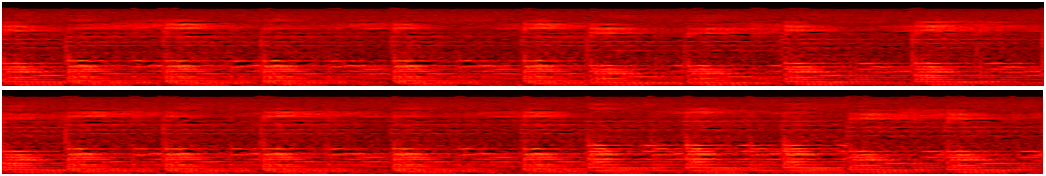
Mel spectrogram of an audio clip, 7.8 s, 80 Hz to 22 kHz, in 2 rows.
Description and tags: Cass 011 A 4thMonth Loop02
While looking through my old tapes I found some music I made on my Amiga computer around 1998/99.
This tape is now 14 or 15 years old. Some of the music on it was made even earlier. All the music in this cassette was made by me using Amiga's Med or OctaMed programs.
Recording system: not sure. Most likely Grundig CC 430-2
Medium: Sony UX chorme cassette 90 min
Playing back system: LG LX-U561
digital recording: direct input from the stereo headphone port into a Zoom H1 recorder.
Amiga500, cassette, Loop, Sony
